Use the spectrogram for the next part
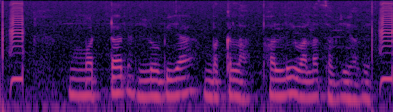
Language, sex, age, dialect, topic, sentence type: Bhojpuri, male, 18-24, Northern, agriculture, statement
